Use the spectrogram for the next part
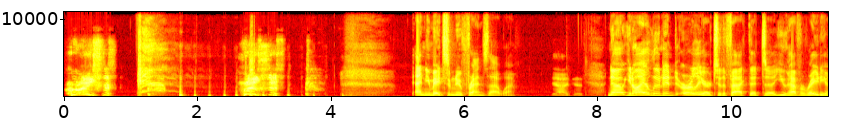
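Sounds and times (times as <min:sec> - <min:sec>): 
person imitating coughing and throat clearing with their voice: 0:00.1 - 0:01.5, 0:02.6 - 0:04.0
speech: 0:00.2 - 0:01.4, 0:05.3 - 0:06.8, 0:07.4 - 0:11.4.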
